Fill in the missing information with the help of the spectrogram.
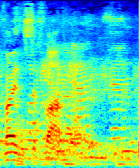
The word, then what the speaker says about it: Weihenstephaner: Brewed by the Bayerische Staatsbrauerei Weihenstephaner. the Bavarian State Brewery, Weinsterfahrer, competently pronounced.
